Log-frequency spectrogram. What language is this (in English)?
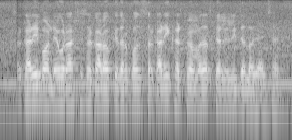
Maithili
